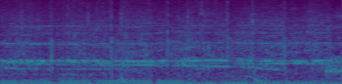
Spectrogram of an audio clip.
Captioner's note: cheers and applause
